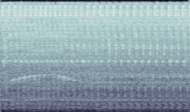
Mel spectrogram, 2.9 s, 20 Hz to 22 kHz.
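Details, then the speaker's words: 1923 Singer 99k restored sewing machine while stitching at a shorter stitch length. Rapid, light, rhythmic ticking keeps pace with the stitching, with no grinding or heavy knock; it is normal hook clicking as the hook knocks back and forth. "The way that the hook moves, it knocks back and forth."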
